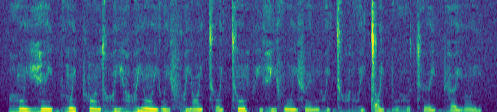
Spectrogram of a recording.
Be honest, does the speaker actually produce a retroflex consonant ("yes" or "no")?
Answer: no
